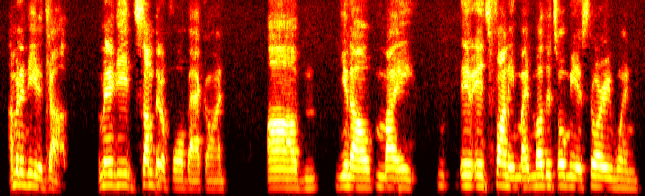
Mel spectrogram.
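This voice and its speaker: A man's voice: a little high, poor audio. Brooklyn-accented man rambling on a video call. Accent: Brooklyn New York. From Brooklyn, New York. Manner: rambling, many restarts and "you know". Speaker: interview guest, college media relations director. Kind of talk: casual interview chat. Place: home room, indoors.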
